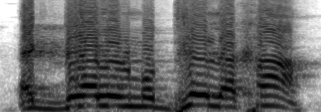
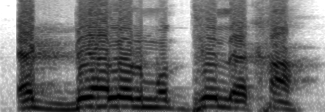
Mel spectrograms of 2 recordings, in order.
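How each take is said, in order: No difference in how they are said.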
